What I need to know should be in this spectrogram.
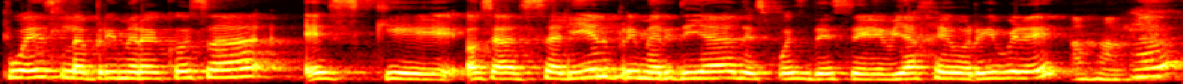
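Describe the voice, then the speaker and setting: A woman with a French accent speaks at a fairly slow pace in a fairly high voice, her intonation fairly even and her loudness very even, with hardly any pauses over noticeable background noise. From France. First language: French (speaking Spanish). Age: 20s. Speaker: podcast guest, former volunteer abroad. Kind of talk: casual chat.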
